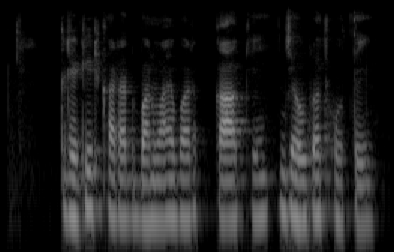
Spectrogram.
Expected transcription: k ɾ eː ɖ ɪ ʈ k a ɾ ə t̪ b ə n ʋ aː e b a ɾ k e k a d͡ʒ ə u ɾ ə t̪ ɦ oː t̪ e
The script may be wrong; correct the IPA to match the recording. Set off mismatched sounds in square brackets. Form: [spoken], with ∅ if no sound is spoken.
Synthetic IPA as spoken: k ɾ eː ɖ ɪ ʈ k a ɾ ə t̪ b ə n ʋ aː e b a ɾ k [a] k [e] d͡ʒ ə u ɾ ə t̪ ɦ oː t̪ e

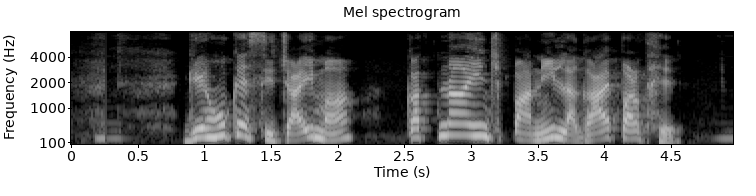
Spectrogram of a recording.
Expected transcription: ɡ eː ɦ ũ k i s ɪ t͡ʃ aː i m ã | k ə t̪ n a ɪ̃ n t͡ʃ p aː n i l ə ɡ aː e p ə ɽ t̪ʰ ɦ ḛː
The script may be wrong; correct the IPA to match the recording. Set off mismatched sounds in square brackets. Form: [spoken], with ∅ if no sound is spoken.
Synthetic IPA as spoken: ɡ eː ɦ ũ k [e] s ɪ t͡ʃ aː i m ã | k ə t̪ n a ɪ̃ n t͡ʃ p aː n i l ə ɡ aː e p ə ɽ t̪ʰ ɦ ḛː

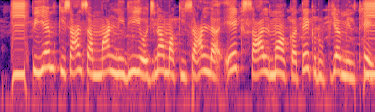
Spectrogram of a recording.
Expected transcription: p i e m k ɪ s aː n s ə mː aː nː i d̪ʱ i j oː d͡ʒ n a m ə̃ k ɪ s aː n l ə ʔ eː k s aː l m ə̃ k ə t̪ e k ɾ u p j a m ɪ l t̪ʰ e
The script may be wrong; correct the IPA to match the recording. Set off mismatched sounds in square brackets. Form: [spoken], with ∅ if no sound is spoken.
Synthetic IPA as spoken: p i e m k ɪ s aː n s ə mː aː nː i d̪ʱ i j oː d͡ʒ n a m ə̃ k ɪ s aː n l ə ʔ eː k s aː l m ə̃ k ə t̪ e k ɾ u p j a m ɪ l t̪ʰ e

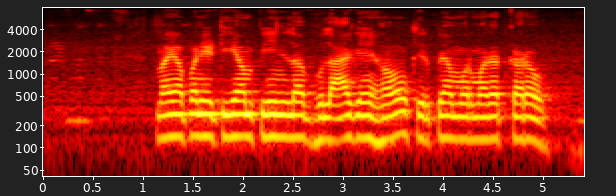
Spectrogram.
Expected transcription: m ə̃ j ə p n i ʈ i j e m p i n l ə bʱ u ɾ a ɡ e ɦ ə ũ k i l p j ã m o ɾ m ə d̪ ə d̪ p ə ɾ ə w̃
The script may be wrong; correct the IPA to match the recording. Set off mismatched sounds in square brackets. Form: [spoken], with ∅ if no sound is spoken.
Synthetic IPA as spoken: m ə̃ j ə p n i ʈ i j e m p i n l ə bʱ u [l] a ɡ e ɦ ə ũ k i [ɾ] p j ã m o ɾ m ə d̪ ə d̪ [k] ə ɾ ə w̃

